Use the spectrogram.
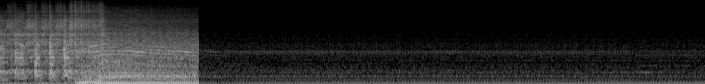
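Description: An everyday sound recording where one channel inverted is the likely cause: from 1.98 s to the end, mono playback drops by about 21 dB as shared content cancels.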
